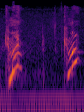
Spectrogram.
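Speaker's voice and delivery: high rising come on; sing-song coaxing. Real, not acted. Coaxing toddler to window.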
